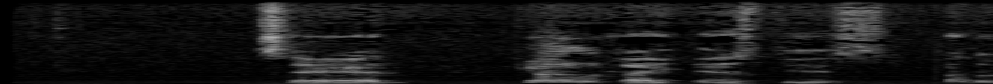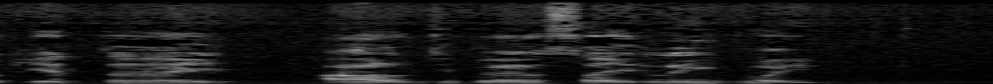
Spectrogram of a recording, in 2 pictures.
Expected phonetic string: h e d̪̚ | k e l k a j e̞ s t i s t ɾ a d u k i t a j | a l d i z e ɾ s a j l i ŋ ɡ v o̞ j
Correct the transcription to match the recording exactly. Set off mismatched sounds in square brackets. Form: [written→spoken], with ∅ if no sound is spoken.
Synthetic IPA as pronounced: [h→s] e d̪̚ | k e l k a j e̞ s t i s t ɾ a d u k i t a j | a l d i [z→v] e ɾ s a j l i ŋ ɡ v o̞ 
